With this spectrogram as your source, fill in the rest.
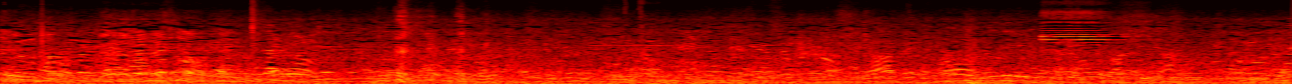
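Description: A middle-aged man speaks forcefully into a microphone through loudspeakers.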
